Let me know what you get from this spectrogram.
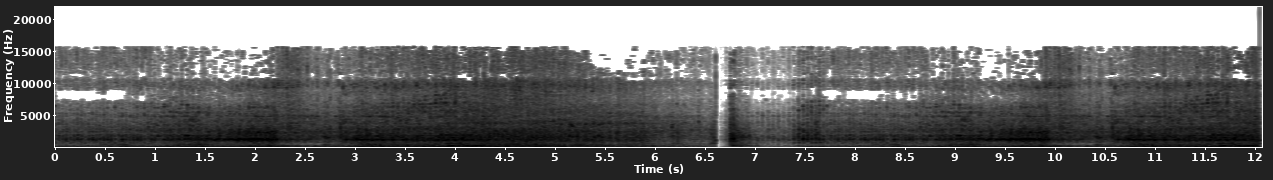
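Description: Low, steady engine rumble of a tractor-type motor, a dubbed engine sound effect that loops about every seven to eight seconds, with a brief cut in the sound about two-thirds of the way through.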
